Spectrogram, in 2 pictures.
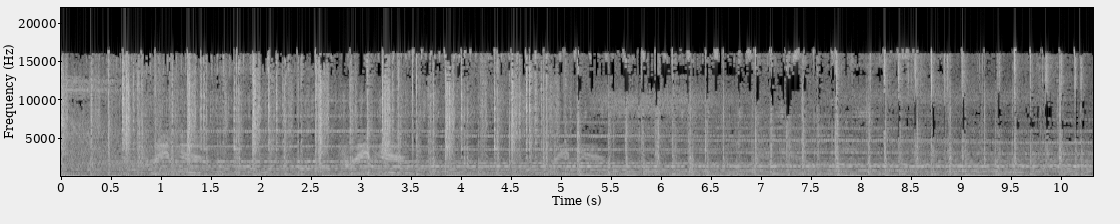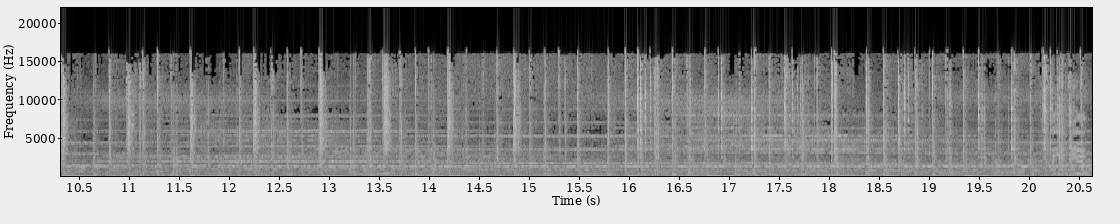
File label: tribal future loop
